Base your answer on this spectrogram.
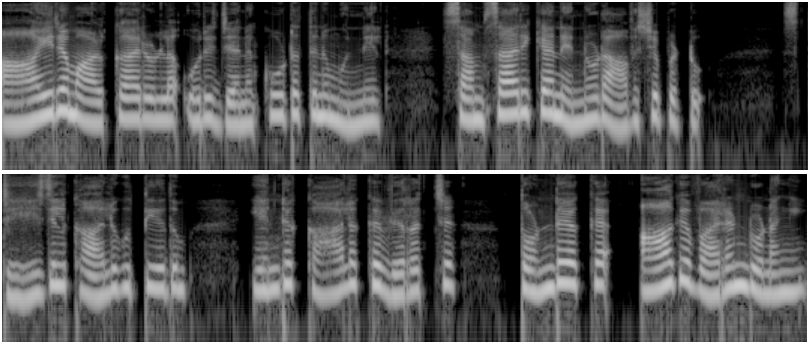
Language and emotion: Malayalam, fearful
